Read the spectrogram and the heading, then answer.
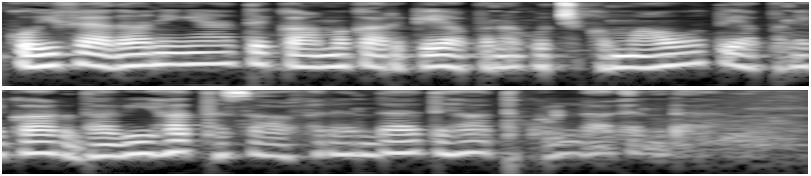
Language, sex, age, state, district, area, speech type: Punjabi, female, 45-60, Punjab, Amritsar, urban, spontaneous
